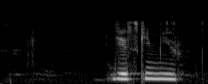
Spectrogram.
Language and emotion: Russian, neutral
